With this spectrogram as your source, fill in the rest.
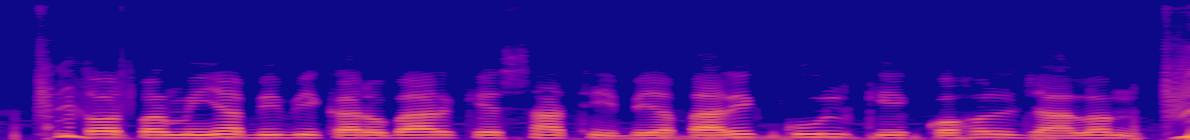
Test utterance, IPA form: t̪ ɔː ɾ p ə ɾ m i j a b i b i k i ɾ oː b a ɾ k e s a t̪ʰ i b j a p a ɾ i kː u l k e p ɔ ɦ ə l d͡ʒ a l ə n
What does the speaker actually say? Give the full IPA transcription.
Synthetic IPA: t̪ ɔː ɾ p ə ɾ m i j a b i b i k a ɾ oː b a ɾ k e s a t̪ʰ i b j a p a ɾ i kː u l k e k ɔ ɦ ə l d͡ʒ a l ə n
